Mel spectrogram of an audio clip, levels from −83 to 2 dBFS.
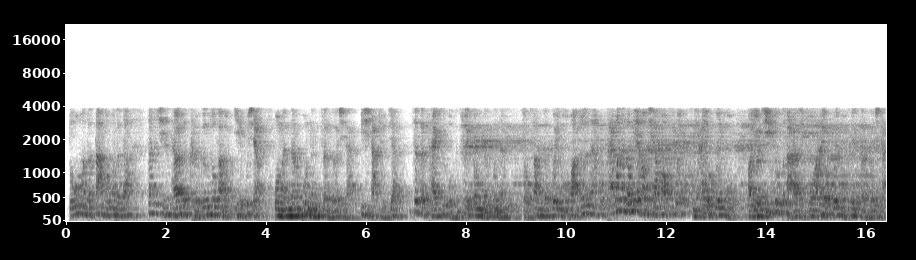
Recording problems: echo of what is said; strong; from 8 s on; 350 ms later, 9 dB below the speech
off-mic speech; far
high frequencies cut off; severe; nothing above 4 kHz
room echo; noticeable; dies away in 0.7 s

